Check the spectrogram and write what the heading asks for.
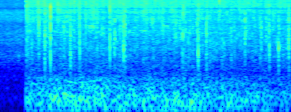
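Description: Heavy rain pouring, with a dense low rush and many sharp drop hits close to the microphone. It starts abruptly about half a second in, after a short quieter stretch.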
